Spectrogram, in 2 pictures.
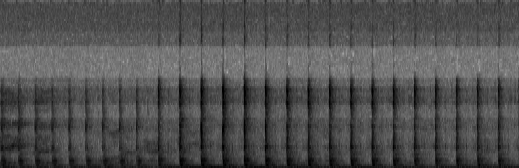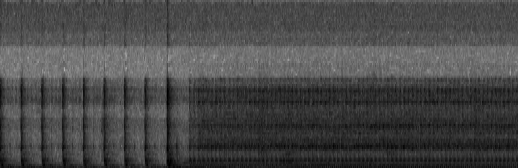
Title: radiator ticking noise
